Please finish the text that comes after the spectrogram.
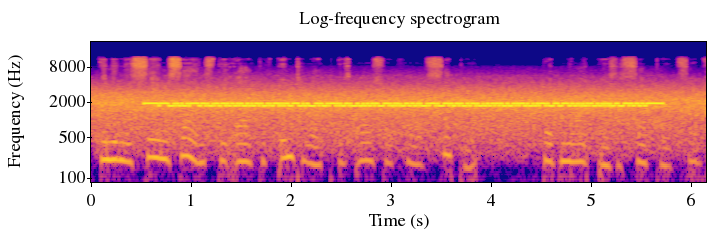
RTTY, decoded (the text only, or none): CHCIALABYM TAKZE PODZIEKOWAC PANU KOMISARZOWI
